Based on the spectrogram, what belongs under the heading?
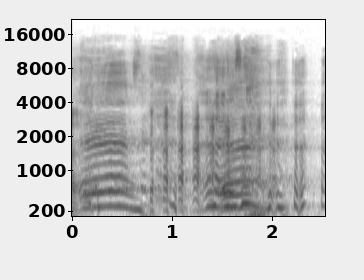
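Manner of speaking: real loud burst of laughter; giggling yes, yes through loud laughter; laughing. Real, not acted. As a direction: laughs hard, then gets words out through it. Laughing at co-host's quip.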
